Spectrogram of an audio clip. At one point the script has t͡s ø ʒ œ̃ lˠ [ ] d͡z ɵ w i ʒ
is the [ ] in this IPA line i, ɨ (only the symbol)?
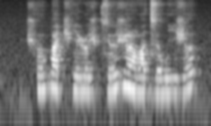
i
